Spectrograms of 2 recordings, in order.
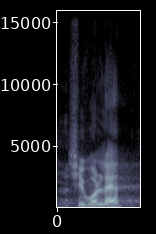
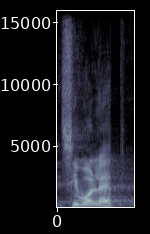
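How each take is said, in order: First: The word begins with an 'sh' sound. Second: The word begins with an 's' sound.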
